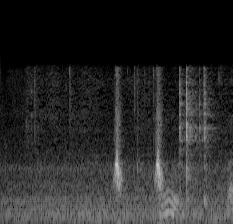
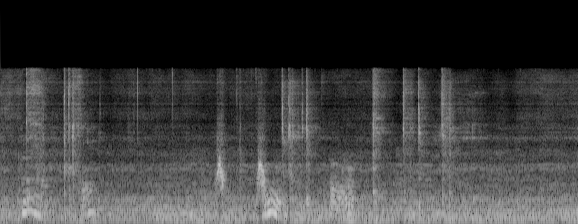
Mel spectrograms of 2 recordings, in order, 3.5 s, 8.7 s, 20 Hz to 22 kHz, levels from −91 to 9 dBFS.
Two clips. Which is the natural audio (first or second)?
first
